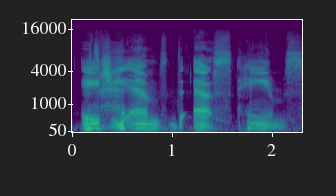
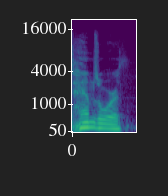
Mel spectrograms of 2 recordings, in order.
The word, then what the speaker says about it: Hemsworth: Hames. Why do you say it like that? It's Hemsworth.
